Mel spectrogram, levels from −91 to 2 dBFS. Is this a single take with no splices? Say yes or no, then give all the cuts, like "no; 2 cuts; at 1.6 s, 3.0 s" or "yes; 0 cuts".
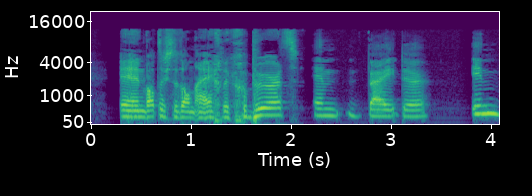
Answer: no; 1 cut; at 2.1 s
